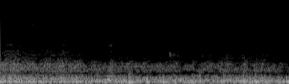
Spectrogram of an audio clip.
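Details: Mercedes 917 truck with OM366 diesel just after an engine overhaul (new piston rings and bearings), idling during break-in: steady, even low rumble with no knocks or misses.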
